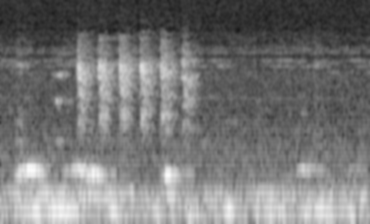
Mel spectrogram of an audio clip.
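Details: Spotted dove calling loudly and clearly: a series of soft, low coos spaced roughly half a second to a second apart, with a bright burst of high chirping from other small birds in the middle and a steady low background hum.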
